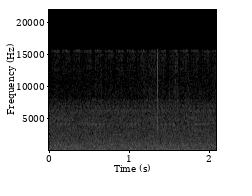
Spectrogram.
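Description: Near silence: faint steady hiss, with one tiny click about halfway through.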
